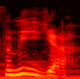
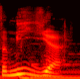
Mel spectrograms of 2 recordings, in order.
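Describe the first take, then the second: The two takes are said the same way.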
